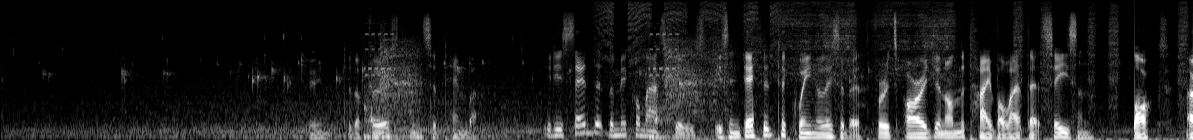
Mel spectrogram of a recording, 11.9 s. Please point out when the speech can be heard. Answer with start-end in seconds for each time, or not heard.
3.1-4.8, 5.4-11.8.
